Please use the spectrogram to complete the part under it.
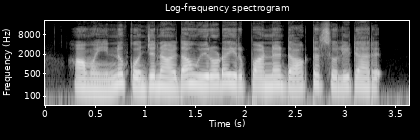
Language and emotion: Tamil, sad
